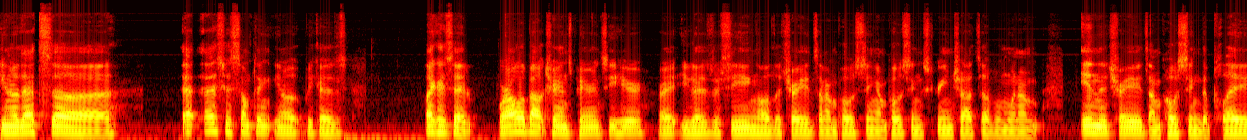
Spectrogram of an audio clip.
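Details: Adult male speaker; Normal voice.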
